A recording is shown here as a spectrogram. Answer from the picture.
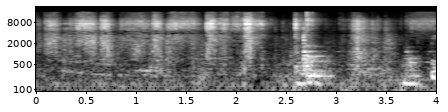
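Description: Scissors cutting through a large sheet of paper pattern paper, a run of short snips mixed with the paper rustling and rubbing on the table.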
